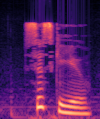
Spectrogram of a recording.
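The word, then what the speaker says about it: Siskiyou: whatever happened to English sisu I did say it right tell be damn I said something freaking right sisu cisu County so we got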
